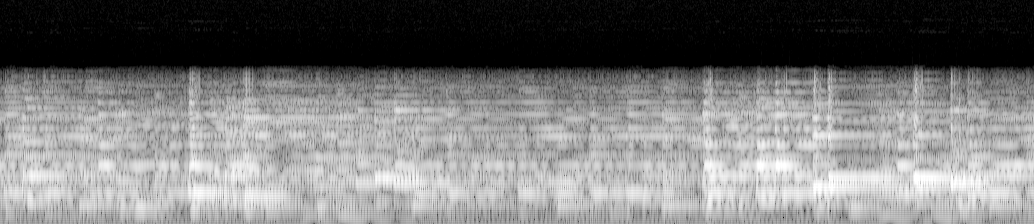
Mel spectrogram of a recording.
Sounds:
music

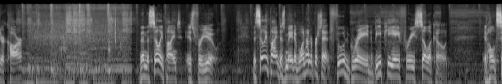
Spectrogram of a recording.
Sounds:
speech
music

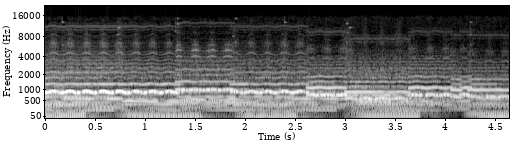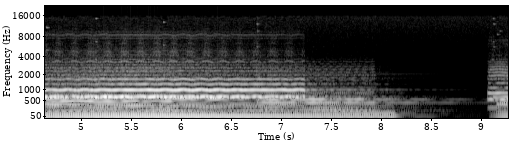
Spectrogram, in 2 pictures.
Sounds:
music

